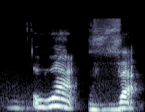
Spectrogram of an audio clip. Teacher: kalau za, dia ujung lidah kita keluarkan sedikit ke gigi seri atas.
